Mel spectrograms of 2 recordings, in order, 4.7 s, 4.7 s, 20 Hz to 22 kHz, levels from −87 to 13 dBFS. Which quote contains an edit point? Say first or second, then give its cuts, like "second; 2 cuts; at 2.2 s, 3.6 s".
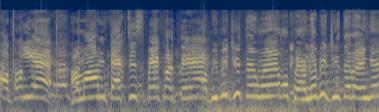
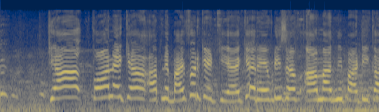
first; 1 cut; at 2.5 s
